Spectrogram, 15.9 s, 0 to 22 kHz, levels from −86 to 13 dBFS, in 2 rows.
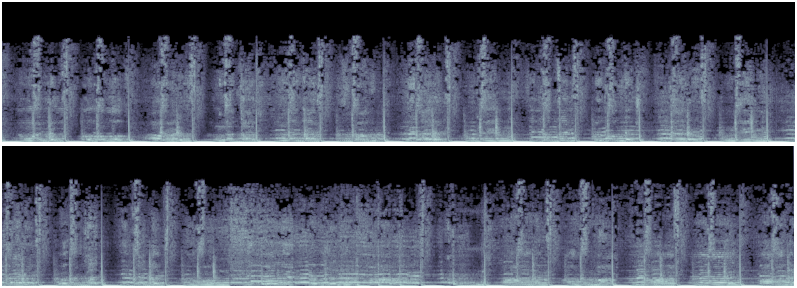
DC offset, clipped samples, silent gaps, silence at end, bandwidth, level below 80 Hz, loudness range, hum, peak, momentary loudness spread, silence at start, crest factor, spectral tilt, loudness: under 0.1%; under 0.1%; none; 0 s; 17 kHz; -10 dBFS; 1 LU; none; 0 dBFS; 3 LU; 0 s; 10 dB; -5 dB/octave; -12 LUFS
